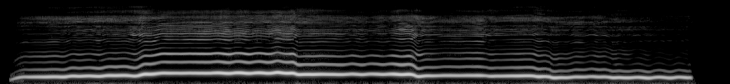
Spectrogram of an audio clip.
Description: E-CROON 3021.wav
